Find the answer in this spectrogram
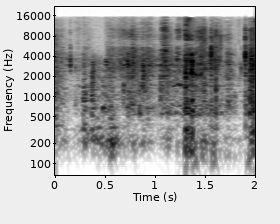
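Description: Faint rustling and light handling noises from packaging being moved about on a table, with a couple of small taps late on.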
